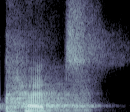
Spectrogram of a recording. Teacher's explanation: you will hear a burst of air on your palm, on your hand, and that's aspiration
